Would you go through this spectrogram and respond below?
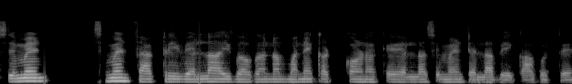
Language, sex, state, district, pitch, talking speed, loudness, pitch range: Kannada, male, Karnataka, Bellary, 120 Hz, 125 wpm, -30 LUFS, 115-130 Hz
